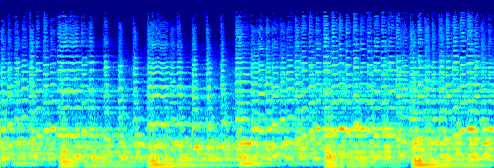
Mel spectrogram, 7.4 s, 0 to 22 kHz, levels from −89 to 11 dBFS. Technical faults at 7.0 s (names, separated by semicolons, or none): none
